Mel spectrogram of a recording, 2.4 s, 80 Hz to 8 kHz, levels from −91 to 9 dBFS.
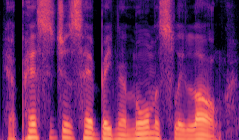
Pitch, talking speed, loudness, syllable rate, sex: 110 Hz, 150 wpm, -15 LUFS, 5.3 syllables/s, male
